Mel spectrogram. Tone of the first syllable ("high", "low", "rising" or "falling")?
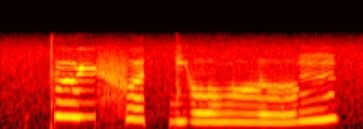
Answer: high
